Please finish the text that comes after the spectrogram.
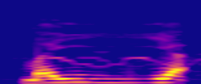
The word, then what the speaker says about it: మయ్య: మయ్య మయ్య. అక్కడ యా కింద యా అవుతుంది, దీన్ని ద్విత్వాక్షరము. ఇది ద్విత్వాక్షరము. వేరే హల్లు వస్తే ఏమంటారు?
